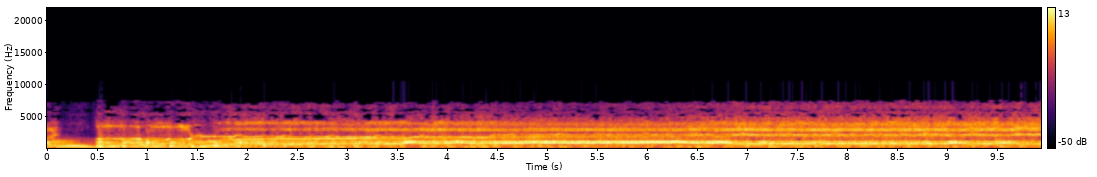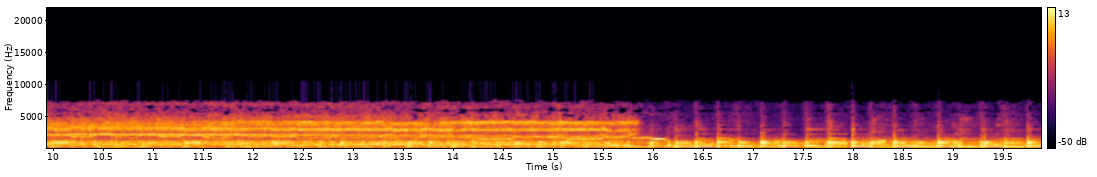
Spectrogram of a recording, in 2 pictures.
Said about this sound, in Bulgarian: Ми казва, че докато това момче ръмжи, тези свирки, които се чуват, това е пеене. Това е тованско гърлено пеене.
